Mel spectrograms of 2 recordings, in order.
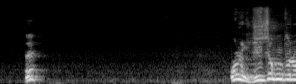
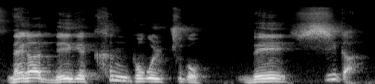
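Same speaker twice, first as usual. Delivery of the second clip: measured, lower Bible reading; scripture reading; 4 semitones lower than usual. Acted. Pastor reads Genesis to the congregation, solemn reading. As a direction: read the verses with solemn weight.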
